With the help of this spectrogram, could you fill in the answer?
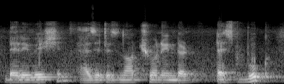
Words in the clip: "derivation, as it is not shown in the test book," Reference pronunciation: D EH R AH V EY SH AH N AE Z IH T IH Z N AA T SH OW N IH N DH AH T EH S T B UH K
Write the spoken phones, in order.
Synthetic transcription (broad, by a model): D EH R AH V EY SH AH N AE Z IH T IH Z N AA T SH OW N IH N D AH T EH S T B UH K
